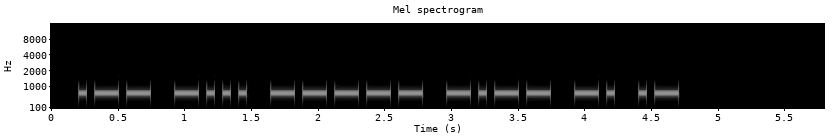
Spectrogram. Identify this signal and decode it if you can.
Morse code, heard as a keyed tone, about 20 wpm, 700 Hz. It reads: WB0YNA
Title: USA Callsign DE Callsign - 6 Characters - 20wpm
